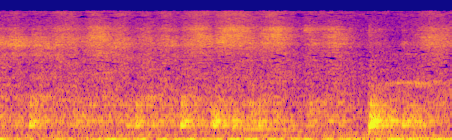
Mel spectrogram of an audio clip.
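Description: Faint strokes of a marker writing on a whiteboard, with one brief tick near the end.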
